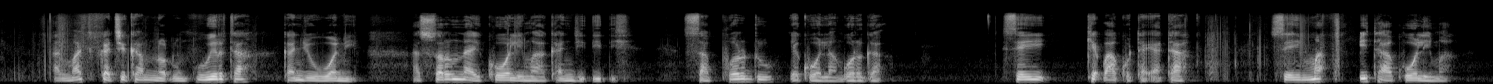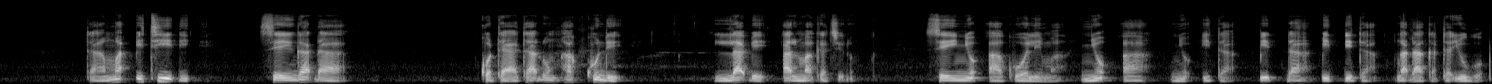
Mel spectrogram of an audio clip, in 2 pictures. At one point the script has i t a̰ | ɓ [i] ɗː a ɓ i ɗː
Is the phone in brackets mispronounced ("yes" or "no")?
no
